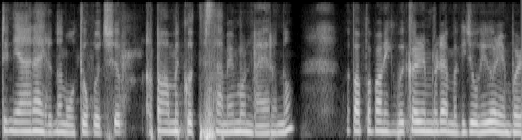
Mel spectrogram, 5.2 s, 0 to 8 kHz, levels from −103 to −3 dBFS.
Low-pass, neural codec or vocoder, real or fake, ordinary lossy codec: 7.2 kHz; codec, 16 kHz, 0.8 kbps, ZipCodec; fake; none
